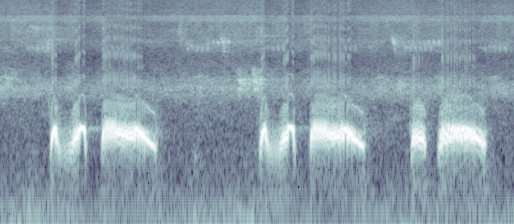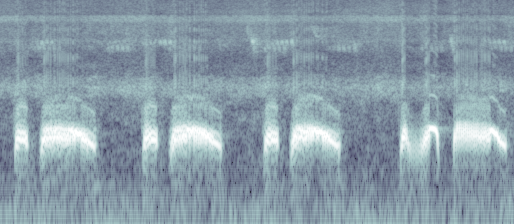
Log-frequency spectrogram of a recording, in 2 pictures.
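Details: Lure call of a spotted dove for trapping wild doves and provoking rivals: seven repeated cooing phrases, each a quick two-part note followed by a long mellow coo, about one phrase every one and a half seconds.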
